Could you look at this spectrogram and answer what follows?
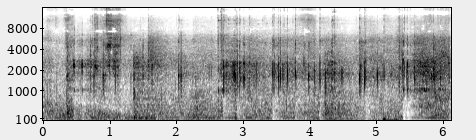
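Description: Rustling and handling noise of someone walking with things in hand, with many light irregular clicks and clinks from keys on a lanyard.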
